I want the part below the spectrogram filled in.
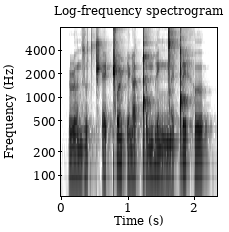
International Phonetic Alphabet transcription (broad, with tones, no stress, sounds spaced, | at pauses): ɭ ʊ˧ n z u˧ t t͡ʃʼ ɛ˧ ǁ o˥ ɳ ʔ e˧ ɳ a˧ ǃ ʊ˧ m b e˥˩ ŋ͡ǀ ɛ˩ ǃ ɪ˥ h ʊ˥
